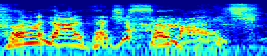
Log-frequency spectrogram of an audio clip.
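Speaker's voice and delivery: loud, delighted outburst; overjoyed, almost shouting; gushing thanks. Acted. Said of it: "one of them turns and says".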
